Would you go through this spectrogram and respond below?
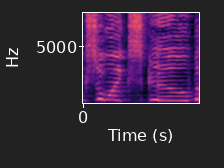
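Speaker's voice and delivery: very high, loud cartoon voice; Shaggy. Streamer doing three Shaggy lines, high and loud. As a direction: yelp it like a spooked cartoon slacker. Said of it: "I can do Shaggy".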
